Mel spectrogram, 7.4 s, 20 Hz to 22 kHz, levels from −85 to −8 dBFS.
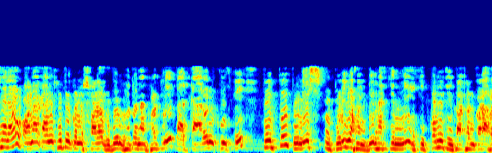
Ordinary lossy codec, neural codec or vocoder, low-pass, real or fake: none; codec, 16 kHz, 16 kbps, FreqCodec, smaller model; 3.6 kHz; fake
